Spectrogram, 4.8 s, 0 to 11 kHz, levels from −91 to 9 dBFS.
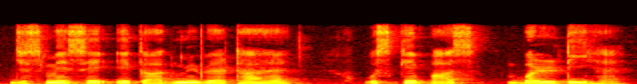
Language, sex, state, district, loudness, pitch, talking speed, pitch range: Hindi, male, Uttar Pradesh, Lalitpur, -15 LUFS, 130 Hz, 125 wpm, 120-135 Hz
